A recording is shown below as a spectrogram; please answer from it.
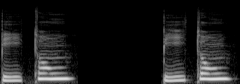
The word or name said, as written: bitong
